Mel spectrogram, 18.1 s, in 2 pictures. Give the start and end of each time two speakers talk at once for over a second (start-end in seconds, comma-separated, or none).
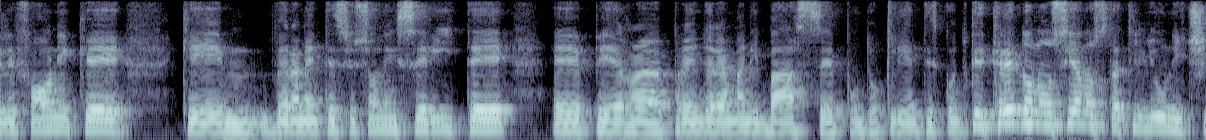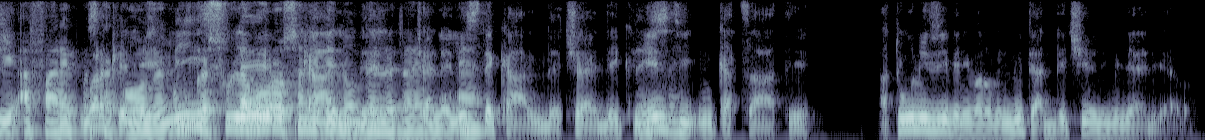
9.6-12.8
